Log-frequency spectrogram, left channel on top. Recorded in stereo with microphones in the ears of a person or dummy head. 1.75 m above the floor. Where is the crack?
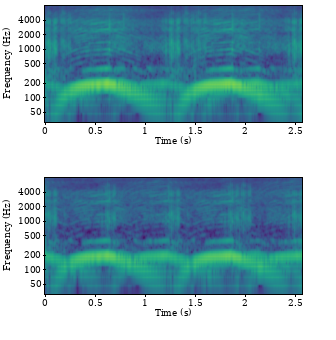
I don't hear a crack.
